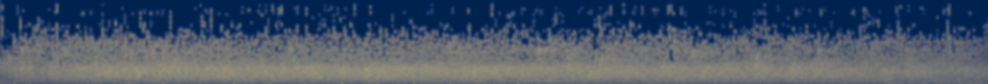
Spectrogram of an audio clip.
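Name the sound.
audience applauding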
